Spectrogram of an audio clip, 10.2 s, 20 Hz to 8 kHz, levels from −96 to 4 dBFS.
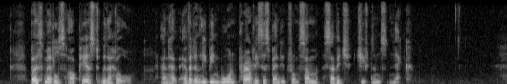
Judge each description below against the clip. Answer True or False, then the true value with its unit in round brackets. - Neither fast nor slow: False (120 wpm)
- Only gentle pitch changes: False (3.8 semitones)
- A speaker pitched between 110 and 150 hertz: True (135 Hz)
